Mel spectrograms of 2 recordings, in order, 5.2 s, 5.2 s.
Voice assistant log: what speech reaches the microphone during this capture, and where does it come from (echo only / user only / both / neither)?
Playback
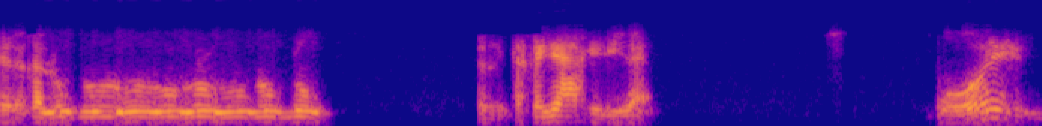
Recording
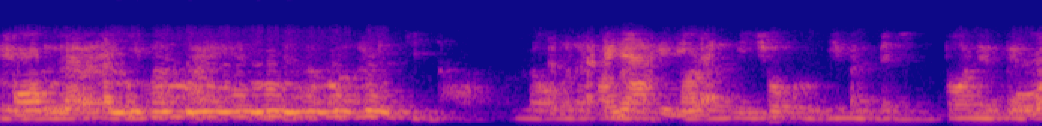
both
